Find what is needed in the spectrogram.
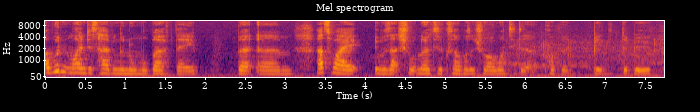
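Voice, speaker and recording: A woman with a London accent speaks at a moderate pace, her fairly high pitch held in fairly even intonation. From England, London (from the Philippines as a young child). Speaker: student. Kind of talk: interview testimony. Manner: casual.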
